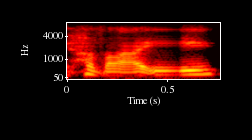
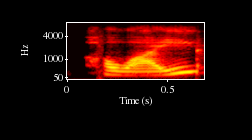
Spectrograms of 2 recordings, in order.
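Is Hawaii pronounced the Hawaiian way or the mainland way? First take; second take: Hawaiian; mainland. First: Hawaii is pronounced the native Hawaiian way. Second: Hawaii is pronounced the mainland American way. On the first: It is the place's own pronunciation. The speaker calls it right. "I know it's supposed to be Hawaii" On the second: It is said so mainlanders understand. The speaker calls it wrong. "I know I'm saying it wrong"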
